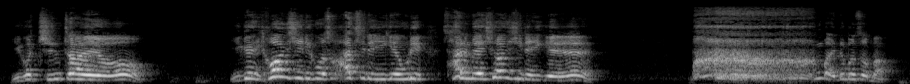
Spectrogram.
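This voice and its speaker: A man preaching a sermon, telling a story in an animated, loud way and acting out his own quoted words. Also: extremely high pitch. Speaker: pastor. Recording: echoey room, mic at a distance.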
